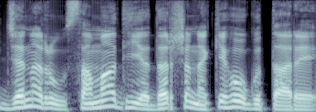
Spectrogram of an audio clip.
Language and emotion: Kannada, neutral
